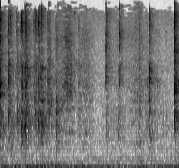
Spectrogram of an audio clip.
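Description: Typing on a computer keyboard, a run of quick keystrokes.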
